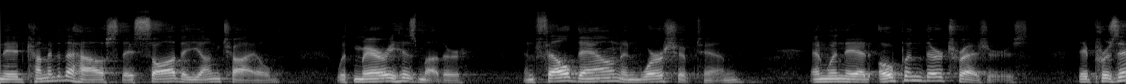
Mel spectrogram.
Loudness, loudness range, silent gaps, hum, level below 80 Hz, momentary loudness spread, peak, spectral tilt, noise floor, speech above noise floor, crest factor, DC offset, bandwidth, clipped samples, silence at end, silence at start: -24 LUFS; 3 LU; none; none; -66 dBFS; 16 LU; -6 dBFS; -6 dB/octave; -58 dBFS; 34 dB; 18 dB; under 0.1%; 12 kHz; under 0.1%; 0 s; 0 s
